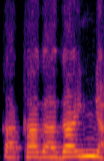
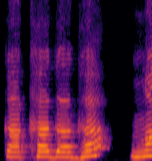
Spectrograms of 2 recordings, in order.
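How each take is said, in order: First: ఞ ending the row as 'inya', with a leading i; everyday Telugu recitation. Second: ङ ending the row as a velar 'nga', no leading i; Sanskrit pronunciation. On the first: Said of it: "మనం మామూలుగా తెలుగులో ఏమంటాం". (తెలుగు అలవాటులో చివర 'ఇఞ' అని పలకడం) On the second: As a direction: recite క, ఖ, గ, ఘ and close on a nasal ng-a for ङ. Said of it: "మన సంస్కృతంలో ఎలా పలకాలి". (సంస్కృత పద్ధతిలో చివర ङ ను 'ంగ' లా పలకడం) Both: Shown as a demonstration.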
